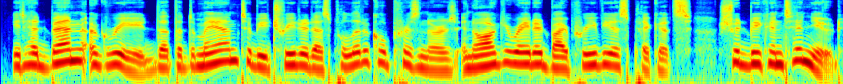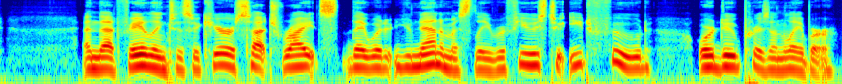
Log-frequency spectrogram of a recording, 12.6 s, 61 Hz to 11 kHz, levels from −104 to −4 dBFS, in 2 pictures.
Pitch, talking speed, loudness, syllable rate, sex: 180 Hz, 180 wpm, -18 LUFS, 5.8 syllables/s, female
